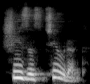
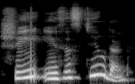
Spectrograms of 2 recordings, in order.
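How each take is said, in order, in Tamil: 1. She is ஒரே அசையாகச் சுருங்கிச் சொல்லப்படுகிறது. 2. She is என்பது இரண்டு முழுச் சொற்களாகச் சொல்லப்படுகிறது.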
